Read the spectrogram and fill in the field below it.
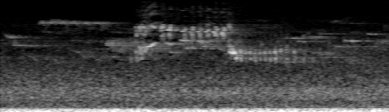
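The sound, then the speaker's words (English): Birds sing outdoors, bright chirping trills rising and falling over a steady low rumble of ambient noise, with a few overlapping calls and no voices. “I don't know if you can pick up any of these beautiful bird sounds everywhere.”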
